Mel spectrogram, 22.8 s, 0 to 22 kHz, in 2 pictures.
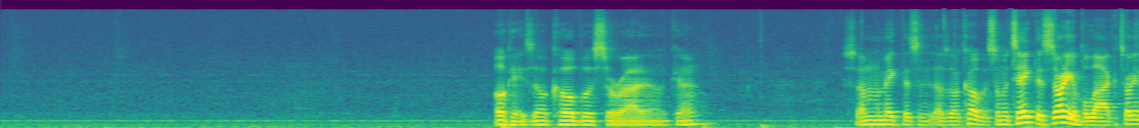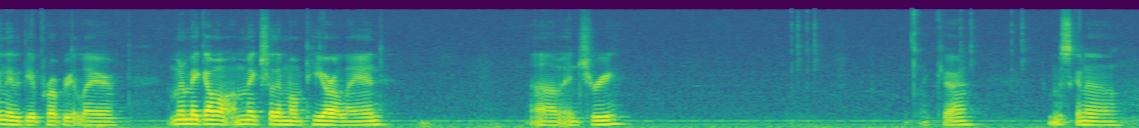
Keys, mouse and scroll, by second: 6.7 space, 10.0 Escape, 11.9 ⟲, 12.1 Escape.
